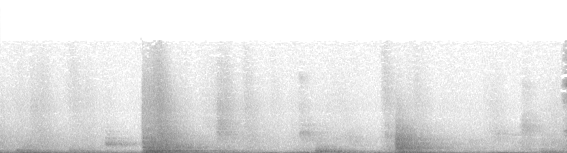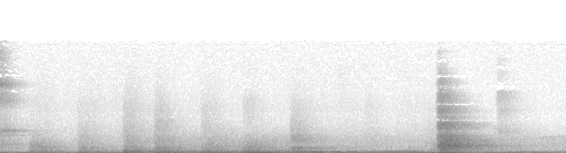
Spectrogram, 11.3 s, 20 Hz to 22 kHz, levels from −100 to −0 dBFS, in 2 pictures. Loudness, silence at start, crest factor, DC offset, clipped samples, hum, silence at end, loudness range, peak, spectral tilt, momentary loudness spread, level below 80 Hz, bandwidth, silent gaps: -51 LUFS; 0 s; 20 dB; under 0.1%; under 0.1%; none; 0 s; 4 LU; -28 dBFS; -5 dB/octave; 13 LU; -52 dBFS; 16 kHz; none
